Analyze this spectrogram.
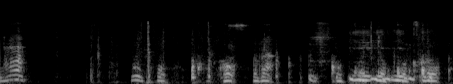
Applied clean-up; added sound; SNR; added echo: neural mask model RNNoise.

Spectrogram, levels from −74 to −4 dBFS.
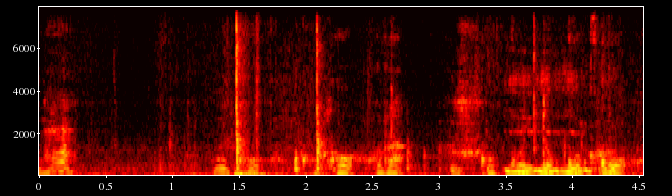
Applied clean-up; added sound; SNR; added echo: none; none; none; none.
